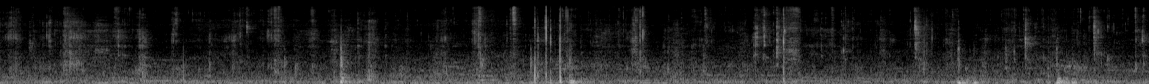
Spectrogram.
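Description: Two people chewing and biting mouthfuls of breaded, deep-fried chicken chop, with scattered wet smacks and crunches over a low steady hum.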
